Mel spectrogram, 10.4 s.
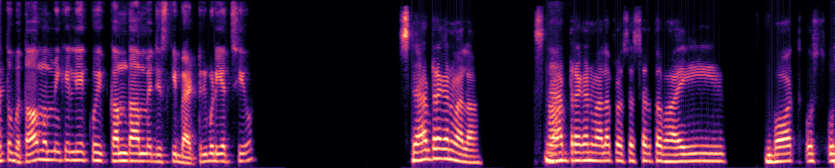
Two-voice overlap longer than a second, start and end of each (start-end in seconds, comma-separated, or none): none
